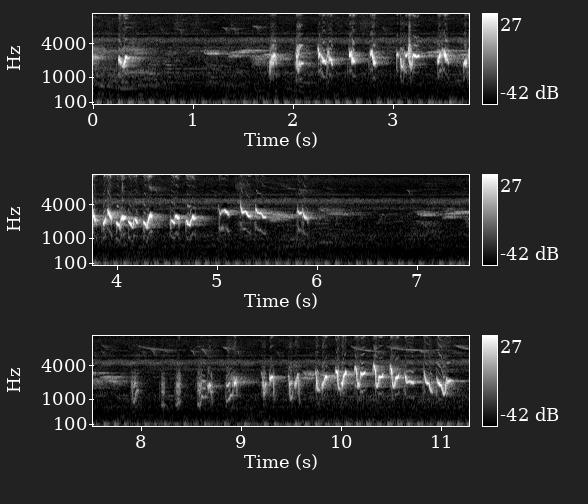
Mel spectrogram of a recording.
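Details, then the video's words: Yellow-vented bulbul, gacor with full isian, pouring out lively chattering phrases: rapid warbled and bubbling notes in long runs, a brief pause near the middle, then another fast burst of chirps, with a steady low hum underneath. "burung trucukan gacor full isian"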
